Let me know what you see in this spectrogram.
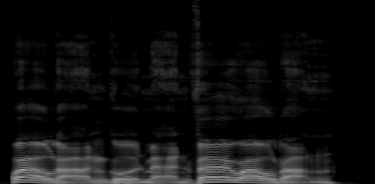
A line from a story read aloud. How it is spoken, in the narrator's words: Someone said in a sleepy sort of voice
